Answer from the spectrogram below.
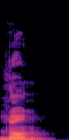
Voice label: "lon", Toki Pona

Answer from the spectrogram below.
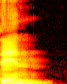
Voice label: "ten", Toki Pona

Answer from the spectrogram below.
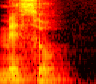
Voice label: "meso", Toki Pona

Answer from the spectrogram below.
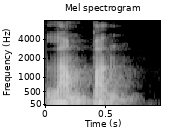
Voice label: "lanpan", Toki Pona

